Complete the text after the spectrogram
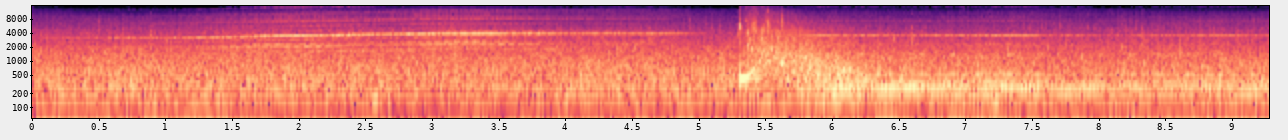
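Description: A bright magical shimmer swells and rings out.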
